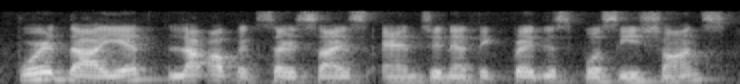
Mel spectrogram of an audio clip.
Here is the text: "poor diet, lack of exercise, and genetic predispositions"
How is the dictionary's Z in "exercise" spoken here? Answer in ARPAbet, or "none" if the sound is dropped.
S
